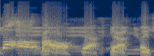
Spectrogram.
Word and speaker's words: Baal: You're still famous in our podcast for letting us know how to pronounce. Crap. Now I can't even think of the name. Baal.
